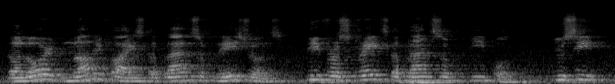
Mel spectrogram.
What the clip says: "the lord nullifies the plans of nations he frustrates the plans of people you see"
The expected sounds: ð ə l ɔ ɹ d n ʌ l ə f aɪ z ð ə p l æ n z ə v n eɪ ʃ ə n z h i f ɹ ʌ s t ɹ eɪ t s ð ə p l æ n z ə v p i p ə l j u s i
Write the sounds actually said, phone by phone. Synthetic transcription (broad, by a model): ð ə l ɔ ɹ d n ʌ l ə f aɪ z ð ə p l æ n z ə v n eɪ ʃ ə n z h i f ɹ ʌ s t ɹ eɪ t s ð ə p l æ n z ə v p i p ə l j u s i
